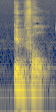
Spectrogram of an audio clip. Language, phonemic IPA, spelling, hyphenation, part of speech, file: Dutch, /ˈɪnvɑl/, inval, in‧val, noun / verb, Nl-inval.ogg
- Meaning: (noun) 1. inspiration, brain wave 2. bust, raid 3. incursion, invasion 4. incidence; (verb) first-person singular dependent-clause present indicative of invallen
